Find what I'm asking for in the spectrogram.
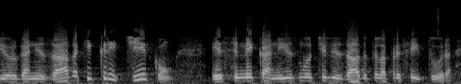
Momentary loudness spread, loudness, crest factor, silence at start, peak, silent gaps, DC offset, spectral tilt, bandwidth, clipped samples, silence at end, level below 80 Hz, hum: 5 LU; -28 LUFS; 14 dB; 0 s; -14 dBFS; none; under 0.1%; -7 dB/octave; 14 kHz; under 0.1%; 0 s; -52 dBFS; none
